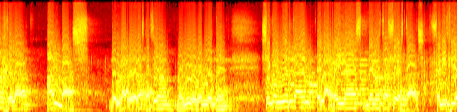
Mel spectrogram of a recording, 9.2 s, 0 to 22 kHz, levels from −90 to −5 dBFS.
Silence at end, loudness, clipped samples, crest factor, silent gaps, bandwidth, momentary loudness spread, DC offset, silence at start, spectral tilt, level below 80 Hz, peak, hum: 0 s; -13 LUFS; under 0.1%; 6 dB; none; over 20 kHz; 7 LU; 0.4%; 0 s; -3.5 dB/octave; -36 dBFS; -8 dBFS; none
